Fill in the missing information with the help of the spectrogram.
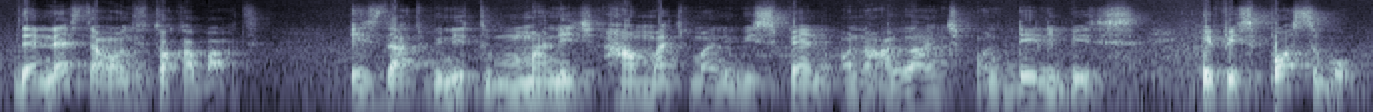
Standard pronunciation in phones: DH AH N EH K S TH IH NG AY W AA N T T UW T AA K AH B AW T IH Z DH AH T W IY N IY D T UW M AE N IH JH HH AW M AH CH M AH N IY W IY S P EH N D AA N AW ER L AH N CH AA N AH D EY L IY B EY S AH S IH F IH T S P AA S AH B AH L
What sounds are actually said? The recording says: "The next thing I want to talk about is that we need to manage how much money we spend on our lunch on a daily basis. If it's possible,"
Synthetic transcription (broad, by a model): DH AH N EH K S T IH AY W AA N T T UW T AA K AH B AW T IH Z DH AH T W IY N IY D T UW M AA N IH JH HH AW M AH CH M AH N IY W IY S P EH N D AA N AW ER L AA N CH AA N D EY L IY B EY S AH S IH F IH T S P AA S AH B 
